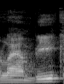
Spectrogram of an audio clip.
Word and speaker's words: Lambic: there's bread amyes they're for Lambic or lambiek if you want to pronounce it uh more professionally but the main thing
